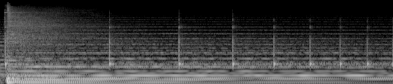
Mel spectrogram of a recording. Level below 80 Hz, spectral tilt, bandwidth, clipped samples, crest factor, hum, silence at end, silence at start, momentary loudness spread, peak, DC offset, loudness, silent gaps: -34 dBFS; -5.5 dB/octave; 18.5 kHz; under 0.1%; 20 dB; none; 0 s; 0 s; 7 LU; -4 dBFS; under 0.1%; -23 LUFS; none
